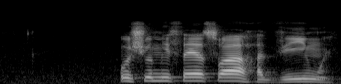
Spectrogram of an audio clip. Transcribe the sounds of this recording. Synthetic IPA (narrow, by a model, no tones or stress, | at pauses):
uʃumisɛswaɦad͡ziːŋwɛ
